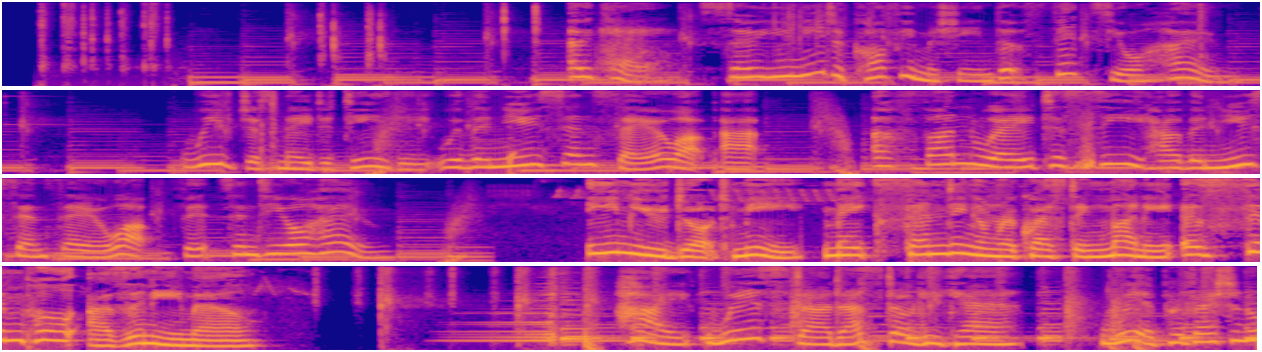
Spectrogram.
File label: Explainer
